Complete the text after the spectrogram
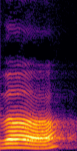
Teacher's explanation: دال جو ہے وہ نرمی والا حرف میں سے ہے، کھڑا زبر ہے، 1 الف لمبا کریں گے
